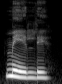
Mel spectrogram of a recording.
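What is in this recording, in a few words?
"milli", female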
